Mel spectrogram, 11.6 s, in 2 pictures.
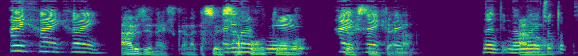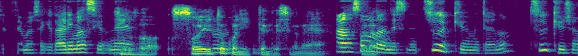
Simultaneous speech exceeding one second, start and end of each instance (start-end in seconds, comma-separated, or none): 2.2-4.2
